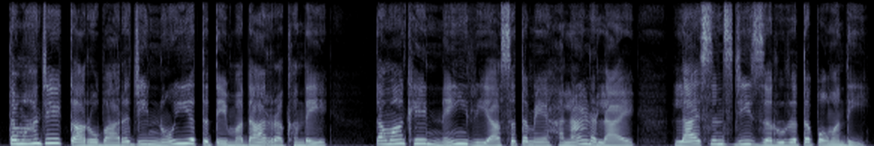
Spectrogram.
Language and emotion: Sindhi, neutral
